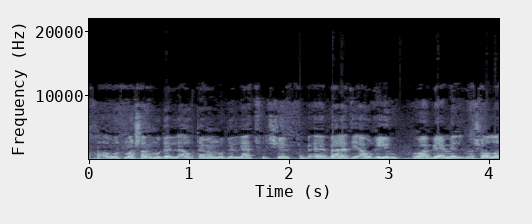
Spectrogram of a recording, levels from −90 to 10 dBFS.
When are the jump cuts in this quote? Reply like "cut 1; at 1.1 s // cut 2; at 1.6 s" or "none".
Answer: cut 1; at 2.2 s // cut 2; at 3.1 s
